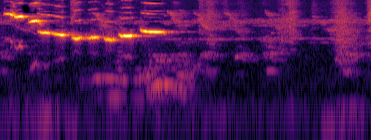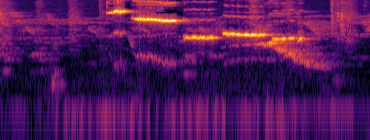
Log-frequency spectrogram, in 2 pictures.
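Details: Brown-chested jungle flycatcher from Bali in lively song. Two bursts of clear, sweet whistled phrases, each a tumbling series of high notes stepping downward, are separated by a short pause.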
